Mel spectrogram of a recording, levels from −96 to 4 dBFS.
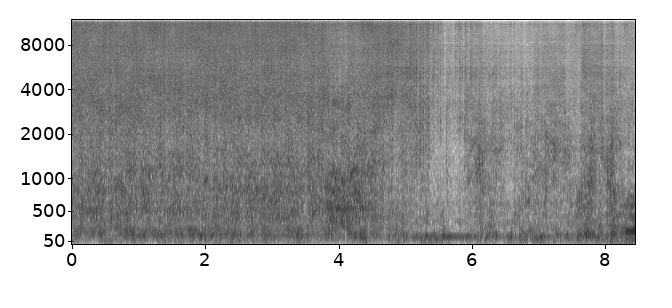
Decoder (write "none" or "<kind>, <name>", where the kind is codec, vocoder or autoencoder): codec, SNAC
